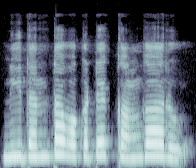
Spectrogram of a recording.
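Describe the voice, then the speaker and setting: A soft-spoken, patient middle-aged father from a storybook who talks mildly and teases kindly, voiced by a woman narrator. The voice is high, and the recording sounds slightly dull. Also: fairly even intonation, takes it slowly.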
